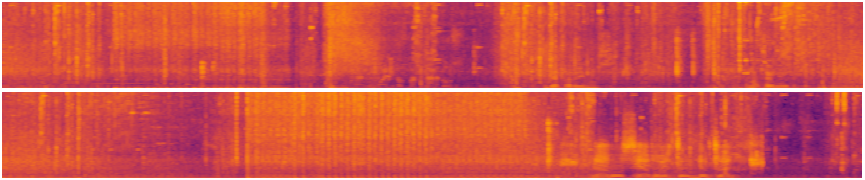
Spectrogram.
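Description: Rifle gunfire crackles in rapid bursts.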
